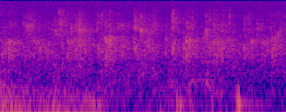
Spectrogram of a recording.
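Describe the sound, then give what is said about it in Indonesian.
An audience of mothers and fathers who came to JDC to learn for their children claps steadily for about two seconds, a dense, even patter of many hands at moderate-to-soft volume, with no voices over it. “Boleh tepuk tangan untuk semua yang sudah datang di sini.”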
